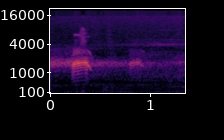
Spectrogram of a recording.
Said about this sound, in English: Here comes the first of this evening's frogs.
